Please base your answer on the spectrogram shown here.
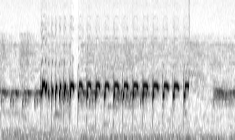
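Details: Female local zebra dove calling to a male, recorded as a lure. A held tone leads into a quick even run of about twenty hooked notes, then a pause and a brief level tone.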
